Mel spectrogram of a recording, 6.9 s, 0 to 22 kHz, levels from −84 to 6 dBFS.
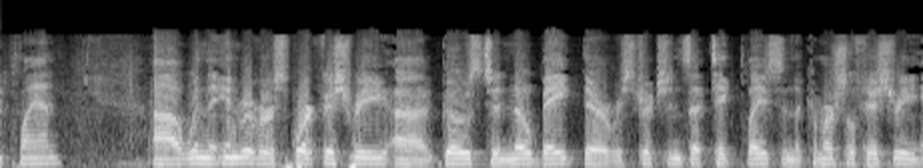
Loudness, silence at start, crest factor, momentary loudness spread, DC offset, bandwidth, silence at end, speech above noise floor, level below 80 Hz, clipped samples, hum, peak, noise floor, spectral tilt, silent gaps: -9 LUFS; 0 s; 10 dB; 6 LU; under 0.1%; 10.5 kHz; 0 s; 21 dB; -26 dBFS; 0.2%; none; 0 dBFS; -30 dBFS; -5 dB/octave; none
